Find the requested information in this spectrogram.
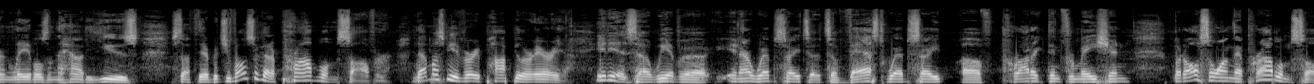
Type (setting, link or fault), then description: setting, busy venue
